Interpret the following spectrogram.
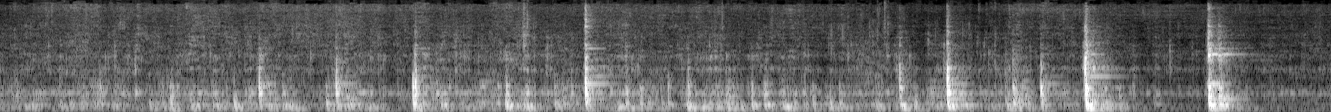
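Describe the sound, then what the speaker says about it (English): A pot of pumpkin soup with bacon and shallots is given a quick stir, a spoon sloshing and knocking against the pot in a few soft, close strokes. "giving it a quick stir"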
